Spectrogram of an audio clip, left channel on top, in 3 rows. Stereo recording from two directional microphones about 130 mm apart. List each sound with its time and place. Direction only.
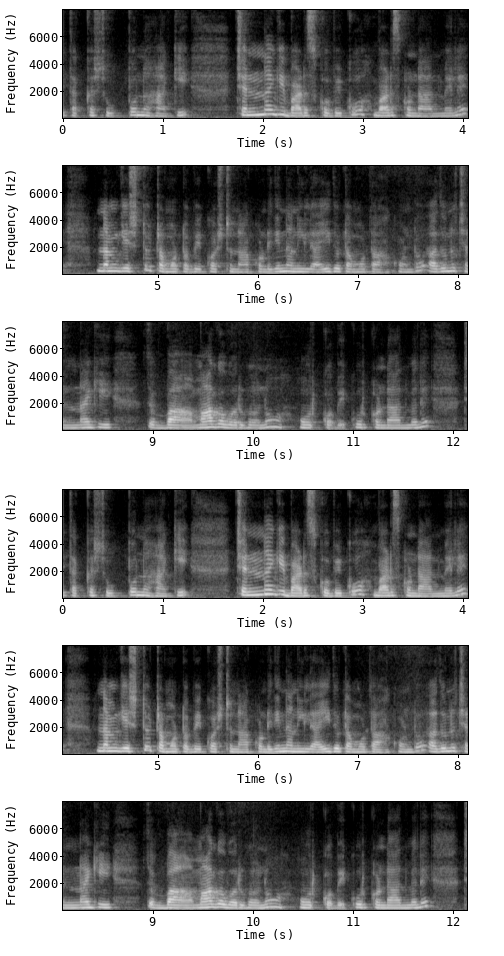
0.0 s speech: 30° right (ahead or behind)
